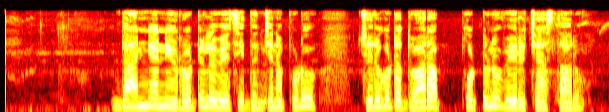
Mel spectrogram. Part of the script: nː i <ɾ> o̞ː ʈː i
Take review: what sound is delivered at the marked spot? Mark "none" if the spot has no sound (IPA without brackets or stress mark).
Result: ɾ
